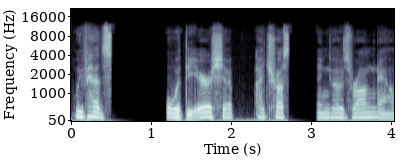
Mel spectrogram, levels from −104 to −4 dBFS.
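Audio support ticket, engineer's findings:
AAC frame loss with muting, two events: 0.46–1.22 s and 2.68–3.10 s. Decoder lost consecutive AAC frames and zeroed their spectrum, so the speech drops to silence. Gaps of about 0.73 s and 0.38 s point to runs of roughly seventeen and nine frames. The overlapping transform windows fade the speech out into each hole and back in over about one frame, giving soft edges rather than hard cuts.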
